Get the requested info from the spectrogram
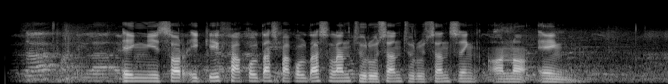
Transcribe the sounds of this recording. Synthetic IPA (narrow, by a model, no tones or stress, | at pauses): ʔɪŋːisɔrikifakult̪asfakult̪asland̥ʒ̥ṳɾusand̥ʒ̥ṳɾusansɪŋɔ̰nɔ̰ɪŋ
